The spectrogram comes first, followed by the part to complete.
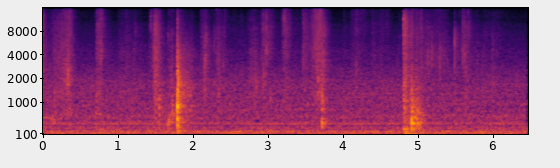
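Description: Cardboard record mailer being handled as a vinyl LP in its plastic sleeve is slid out: a few short sharp knocks and scrapes of cardboard, the loudest about two seconds in and another pair around five seconds, over a steady low hum.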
